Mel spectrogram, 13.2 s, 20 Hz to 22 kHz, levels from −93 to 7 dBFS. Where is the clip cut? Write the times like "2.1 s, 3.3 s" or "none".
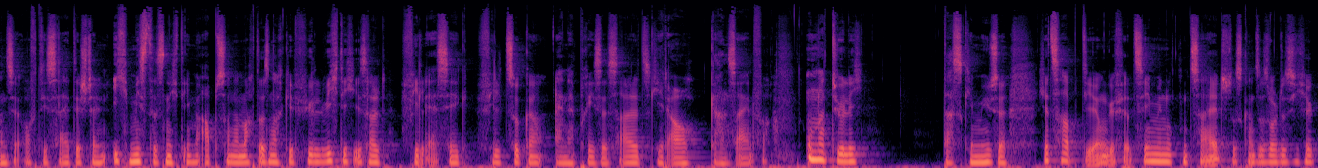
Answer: none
